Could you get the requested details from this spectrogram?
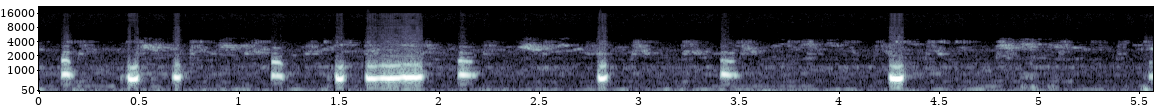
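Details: Tawny owls at a nest box in Toledo, Castilla-La Mancha, calling softly during a daytime courtship visit by the male. Short, well-spaced soft notes include one longer, slightly wavering call.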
